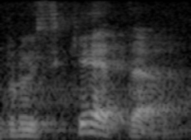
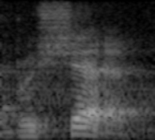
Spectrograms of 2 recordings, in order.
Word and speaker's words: bruschetta: today we'll be making a summertime favorite Italian brusketa not to be mispronounced as brushetta now this recipe was introduced to me by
